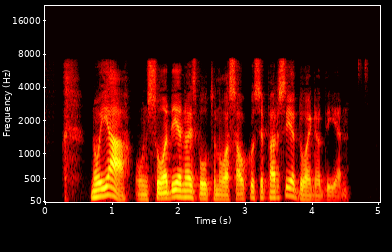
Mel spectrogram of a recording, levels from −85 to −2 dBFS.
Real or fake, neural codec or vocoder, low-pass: fake; codec, 16 kHz, 0.5 kbps, X-Codec, WavLM features, trained on Multilingual LibriSpeech; 7.2 kHz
